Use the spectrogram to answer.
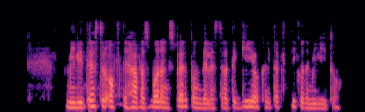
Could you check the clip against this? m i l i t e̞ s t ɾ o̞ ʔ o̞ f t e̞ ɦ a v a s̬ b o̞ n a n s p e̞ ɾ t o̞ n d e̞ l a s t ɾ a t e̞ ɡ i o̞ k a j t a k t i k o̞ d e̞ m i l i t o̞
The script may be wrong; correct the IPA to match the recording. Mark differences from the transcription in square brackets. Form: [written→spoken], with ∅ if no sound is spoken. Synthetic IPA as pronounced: m i l i t e̞ s t ɾ o̞ ʔ o̞ f t e̞ ɦ a v a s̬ b o̞ n a n s p e̞ ɾ t o̞ n d e̞ l a s t ɾ a t e̞ ɡ i o̞ k a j t a k t i k o̞ d e̞ m i l i t o̞

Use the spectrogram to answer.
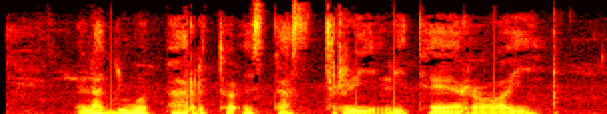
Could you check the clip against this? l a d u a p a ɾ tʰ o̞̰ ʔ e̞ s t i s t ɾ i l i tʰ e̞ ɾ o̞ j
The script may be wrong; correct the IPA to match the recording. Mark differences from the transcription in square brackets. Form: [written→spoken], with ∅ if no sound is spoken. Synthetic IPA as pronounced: l a d u a p a ɾ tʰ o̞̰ ʔ e̞ s t [i→a] s t ɾ i l i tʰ e̞ ɾ o̞ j

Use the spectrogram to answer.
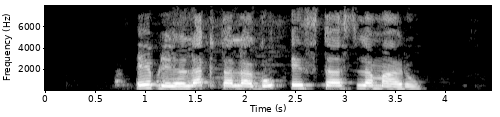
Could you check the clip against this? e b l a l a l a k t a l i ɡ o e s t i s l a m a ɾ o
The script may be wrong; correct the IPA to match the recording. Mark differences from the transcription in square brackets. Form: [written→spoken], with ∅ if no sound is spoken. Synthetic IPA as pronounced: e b l [a→e] l a l a k t a l [i→a] ɡ o e s t [i→a] s l a m a ɾ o

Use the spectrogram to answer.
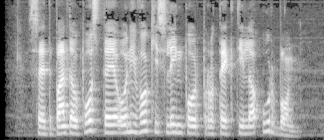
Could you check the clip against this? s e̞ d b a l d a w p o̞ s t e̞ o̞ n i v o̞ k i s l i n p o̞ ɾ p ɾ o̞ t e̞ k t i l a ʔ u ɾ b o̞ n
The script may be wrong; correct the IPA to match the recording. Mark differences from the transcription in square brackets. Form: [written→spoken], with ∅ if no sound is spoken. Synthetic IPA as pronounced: s e̞ d b a l d a w p o̞ s t e̞ o̞ n i v o̞ k i s l i n p o̞ ɾ p ɾ o̞ t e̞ k t i l a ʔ u ɾ b o̞ n

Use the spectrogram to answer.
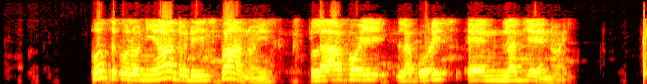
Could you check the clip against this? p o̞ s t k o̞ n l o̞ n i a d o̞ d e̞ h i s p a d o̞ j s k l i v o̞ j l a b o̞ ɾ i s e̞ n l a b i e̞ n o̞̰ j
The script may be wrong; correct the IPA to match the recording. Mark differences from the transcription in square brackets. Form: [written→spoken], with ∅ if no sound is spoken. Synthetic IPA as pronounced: p o̞ s t k o̞ [n→∅] l o̞ n i a d o̞ d e̞ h i s p a [d→n] o̞ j s k l [i→a] v o̞ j l a b o̞ ɾ i s e̞ n l a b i e̞ n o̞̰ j

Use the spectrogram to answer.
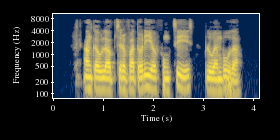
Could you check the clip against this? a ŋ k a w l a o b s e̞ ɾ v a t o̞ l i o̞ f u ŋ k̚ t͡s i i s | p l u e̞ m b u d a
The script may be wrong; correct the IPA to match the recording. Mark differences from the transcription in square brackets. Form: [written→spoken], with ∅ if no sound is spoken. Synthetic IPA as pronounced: a ŋ k a w l a o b s e̞ ɾ v a t o̞ [l→ɾ] i o̞ f u ŋ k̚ t͡s i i s | p l u e̞ m b u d a

